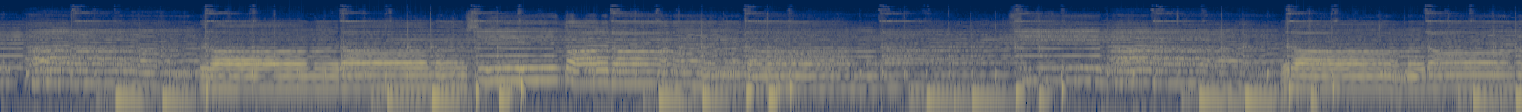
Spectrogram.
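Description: Devotional Hindu singing with musical accompaniment: a gliding, melodic voice over held steady notes and a regular low drum beat.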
